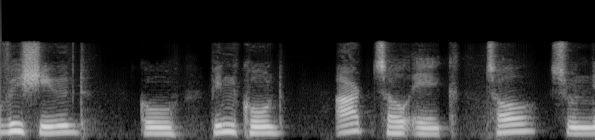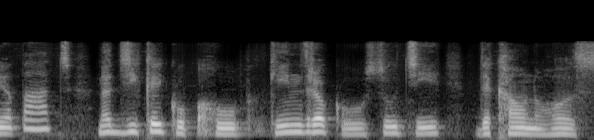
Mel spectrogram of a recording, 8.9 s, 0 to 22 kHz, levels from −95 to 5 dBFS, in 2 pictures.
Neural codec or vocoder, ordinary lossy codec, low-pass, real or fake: codec, 16 kHz, 0.5 kbps, X-Codec, WavLM features, trained on Multilingual LibriSpeech; none; 7.2 kHz; fake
